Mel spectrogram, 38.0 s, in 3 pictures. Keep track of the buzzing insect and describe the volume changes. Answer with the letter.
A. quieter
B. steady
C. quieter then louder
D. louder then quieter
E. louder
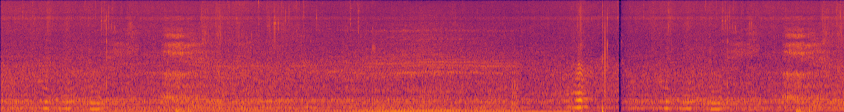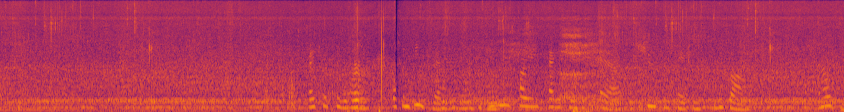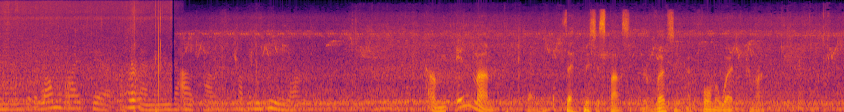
B.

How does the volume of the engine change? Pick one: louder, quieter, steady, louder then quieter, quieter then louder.
louder.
